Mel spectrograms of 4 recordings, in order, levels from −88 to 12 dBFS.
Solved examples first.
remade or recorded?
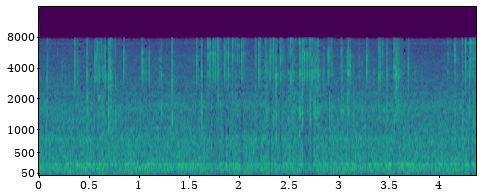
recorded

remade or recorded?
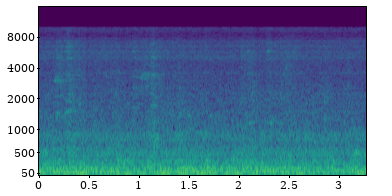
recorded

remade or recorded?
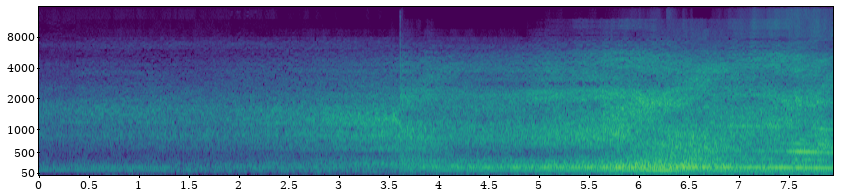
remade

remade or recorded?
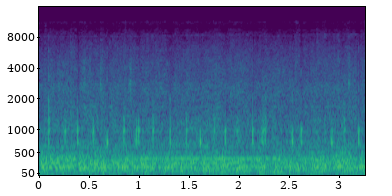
recorded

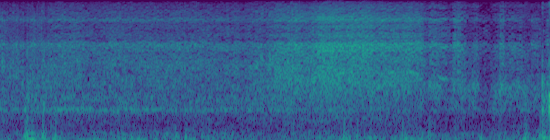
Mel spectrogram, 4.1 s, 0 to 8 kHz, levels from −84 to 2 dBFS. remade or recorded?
recorded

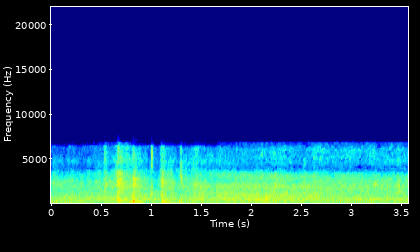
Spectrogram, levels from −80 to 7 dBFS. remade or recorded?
remade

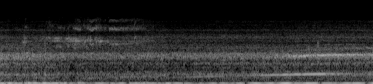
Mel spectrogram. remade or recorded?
recorded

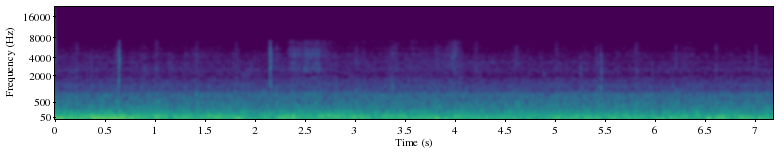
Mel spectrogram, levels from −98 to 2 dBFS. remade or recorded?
remade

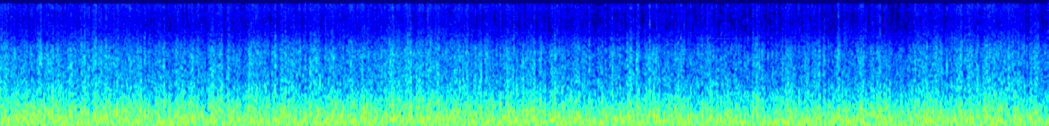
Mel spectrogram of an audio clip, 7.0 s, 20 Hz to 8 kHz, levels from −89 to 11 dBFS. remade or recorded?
recorded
